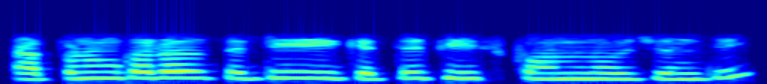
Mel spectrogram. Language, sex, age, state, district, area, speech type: Odia, female, 18-30, Odisha, Puri, urban, conversation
